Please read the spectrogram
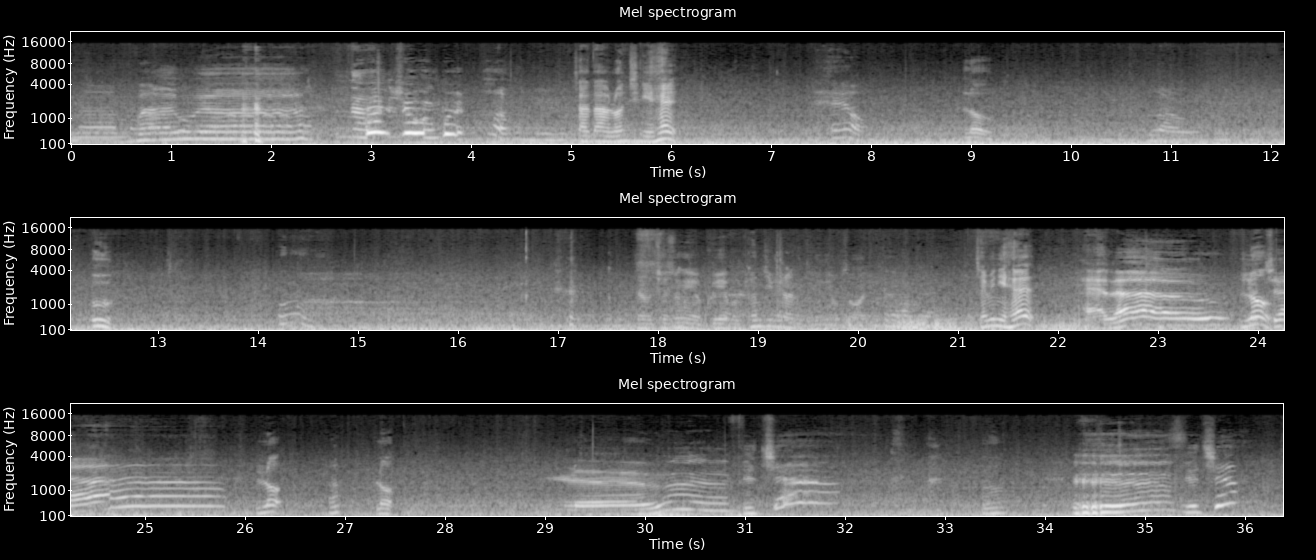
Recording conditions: background noise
